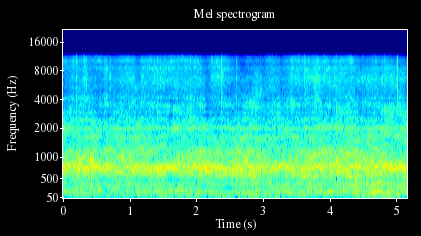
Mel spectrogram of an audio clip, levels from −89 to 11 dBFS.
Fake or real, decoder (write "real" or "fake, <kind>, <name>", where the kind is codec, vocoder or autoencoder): fake, codec, SNAC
